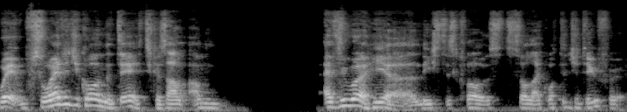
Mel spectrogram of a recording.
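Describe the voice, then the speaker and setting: Breathing somewhat audibly, a man with a strong English accent talks at a fairly quick pace, his medium-pitched voice rising and falling in lively intonation. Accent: English, thick. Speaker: podcast co-host. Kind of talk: casual chat.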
